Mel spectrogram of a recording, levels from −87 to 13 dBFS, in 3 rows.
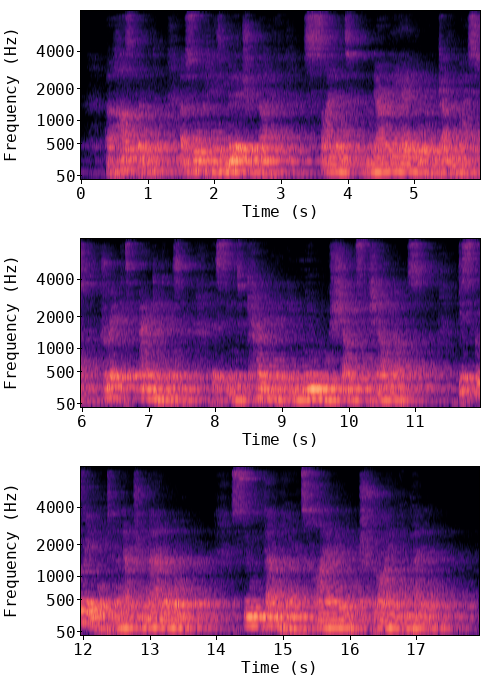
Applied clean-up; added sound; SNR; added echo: none; none; none; reverberation time 2.2 s.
